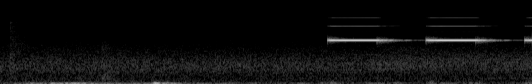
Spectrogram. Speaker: an activated smoke alarm will make three consecutive beeps a pause then three more consecutive beeps repeating this pattern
